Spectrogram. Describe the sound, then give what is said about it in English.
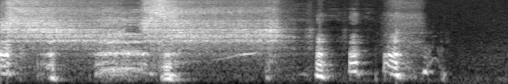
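A voice imitates a hissing suction cup noise, like the machine fitting Darth Vader's helmet: a loud, breathy hiss held for over a second, then a quick run of short, punchy vocal pops before it falls silent. “Nice suction cup noise.”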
